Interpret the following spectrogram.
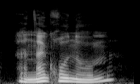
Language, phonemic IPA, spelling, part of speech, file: French, /a.ɡʁɔ.nɔm/, agronome, noun, Fr-agronome.ogg
- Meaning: agronomist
